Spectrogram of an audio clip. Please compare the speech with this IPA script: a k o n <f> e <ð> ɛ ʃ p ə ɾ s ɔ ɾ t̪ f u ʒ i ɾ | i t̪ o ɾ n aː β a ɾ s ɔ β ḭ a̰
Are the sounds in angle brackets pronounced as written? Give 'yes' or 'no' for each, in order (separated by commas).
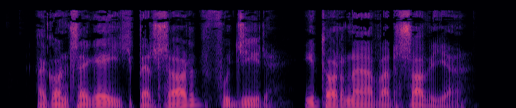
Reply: no, no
